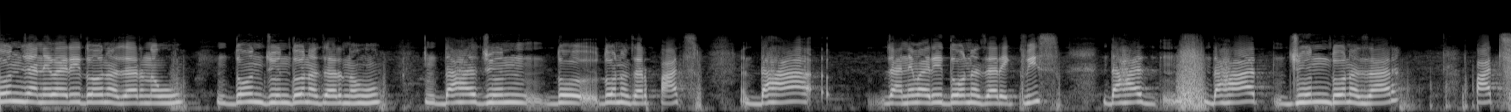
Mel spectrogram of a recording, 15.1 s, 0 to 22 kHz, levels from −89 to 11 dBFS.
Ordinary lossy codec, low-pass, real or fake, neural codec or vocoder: none; 7.2 kHz; real; none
